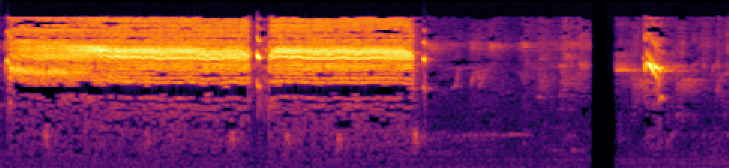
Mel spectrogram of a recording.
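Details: Weaver song used to lure weavers: a loud, dense, high buzzing sizzle lasting nearly three seconds with one brief break, then quiet and a single sharp chirp.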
